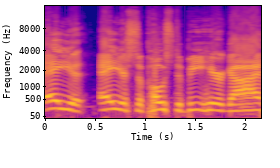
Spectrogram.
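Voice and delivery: hollered yell. Asking the other speaker what one would yell, acting out a yell. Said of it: "Is that what you yell at him?".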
